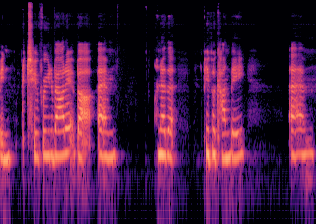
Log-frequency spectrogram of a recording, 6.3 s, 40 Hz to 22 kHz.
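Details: Lifelong stuttering (stammer) in an adult woman who had speech therapy at ages 12 and 16.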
